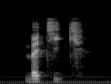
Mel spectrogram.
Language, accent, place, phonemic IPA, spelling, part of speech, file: French, France, Lyon, /ba.tik/, batik, noun, LL-Q150 (fra)-batik.wav
- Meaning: batik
